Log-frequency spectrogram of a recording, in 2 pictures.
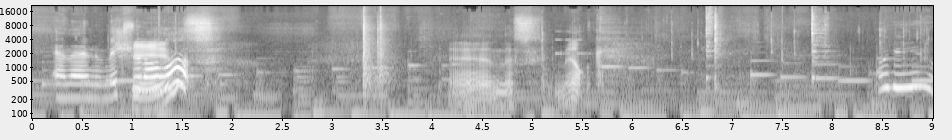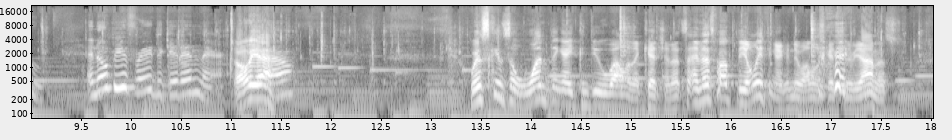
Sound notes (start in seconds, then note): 6.2 whisking sounds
